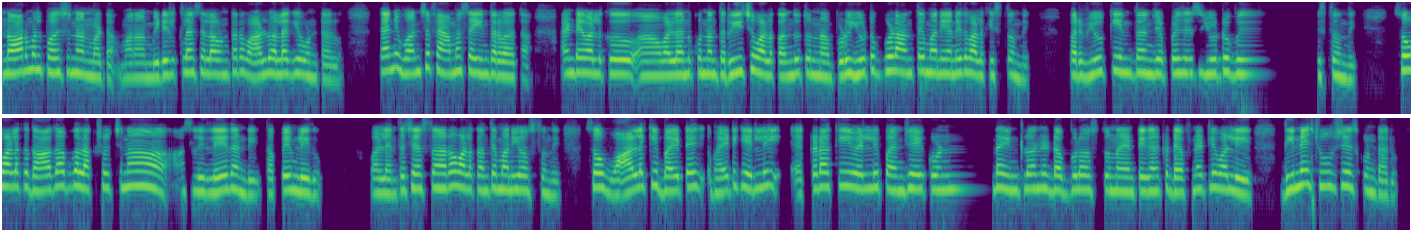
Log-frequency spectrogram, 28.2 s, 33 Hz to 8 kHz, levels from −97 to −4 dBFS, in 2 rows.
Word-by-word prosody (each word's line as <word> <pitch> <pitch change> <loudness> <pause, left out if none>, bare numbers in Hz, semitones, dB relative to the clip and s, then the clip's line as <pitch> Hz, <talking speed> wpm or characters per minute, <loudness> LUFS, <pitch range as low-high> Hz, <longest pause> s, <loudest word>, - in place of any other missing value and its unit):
Normal 280 +4 +3
person 255 0 0
అన్నమాట. 210 -3 -4 0.2
మన 200 0 -5 0.2
middle 225 +3 0
class 255 -1 0
ఎలా 240 - +3
ఉంటారో 260 +3 -5
వాళ్ళు 220 +4 +1
అలాగే 240 0 +1
ఉంటారు. 185 -4 -7 0.4
కానీ 290 +3 +6
వన్స్ 260 +5 0
ఫ్యామస్ 265 +2 0
అయిన 245 -1 +3
తరువాత 210 -3 -1 0.4
అంటే 250 +1 +2
వాళ్ళకు 240 -1 +1 0.3
ఆహ్, 220 0 0
వాళ్ళనుకున్నంత 230 +1 0
రీచ్ 260 +2 +4
వాళ్ళకి 225 -3 +2
అందుతున్నప్పుడు 225 -2 -2
యూట్యూబ్ 250 0 -3
గూడా 275 -1 +5
అంతే 270 +2 -1
మనీ 245 -1 +2
అనేది 250 +1 -1
వాళ్ళకిస్తుంది. 225 -3 -6 0.4
ఫర్ 220 -1 +2
వ్యూ‌కి 265 +4 0
ఇంతని 250 -1 -1
చెప్పేసేసి 245 +1 -2
యూట్యూబ్ 245 0 -1 0.8
ఇస్తుంది. 210 -5 -5 0.4
సో 290 - +3
వాళ్ళకి 280 -1 +1
దాదాపుగా 280 +5 +2
లక్ష 245 - -9
ఒచ్చినా 280 +2 -2 0.5
అసలిది 220 -1 -4
లేదండి 230 -5 +3
తప్పేమి 235 +4 0
లేదు. 200 -2 +1 0.6
వాళ్ళేంత 205 +1 -1
చేస్తున్నారో 260 +2 +3
వాళ్ళకి 245 -3 +1
అంతే 245 +3 -3
మనీ 240 0 +1
ఒస్తుంది. 205 -4 -9 0.3
సో - - +2 0.2
వాళ్ళకి 265 +8 +3
బయటే 230 +4 +3 0.2
బయటికేళ్లి 265 +4 0 0.3
ఎక్కడకి 275 +6 0
వెళ్లి 255 +2 0
పని 230 -1 0
చేయకుండా 245 +1 -3
ఇంట్లోనే 255 +2 -3
డబ్బులొస్తున్నాయి 235 0 -2
అంటే 220 +1 +3
గనక 230 +3 -2
డెఫినైట్‌లి 245 +5 -1
వాల్లి 220 -5 +4 0.4
దీన్నే 295 +6 +6
చూస్ 285 -2 -4
చేసుకుంటారు. 215 -10 -3
240 Hz, 145 wpm, -23 LUFS, 225-260 Hz, 0.8 s, కానీ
